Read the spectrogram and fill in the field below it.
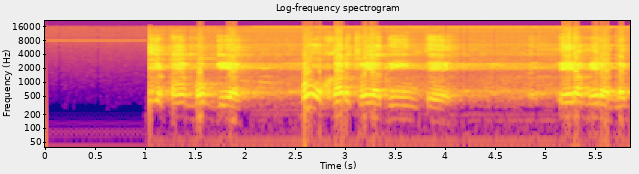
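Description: A man speaks loudly and with feeling into a microphone, heard through loudspeakers in an echoing hall.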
